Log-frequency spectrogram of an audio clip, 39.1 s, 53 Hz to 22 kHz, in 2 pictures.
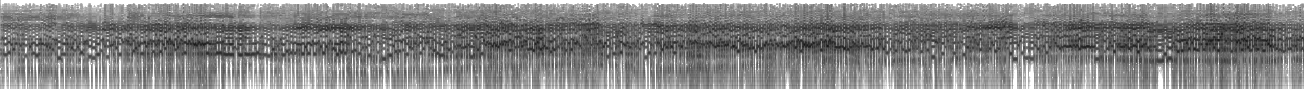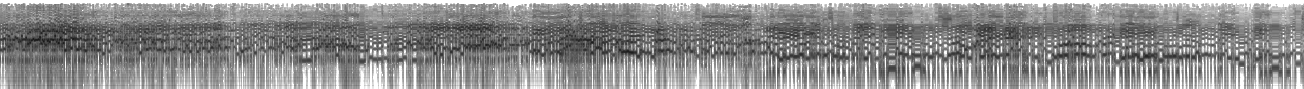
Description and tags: Computer hysterics
This is how a computer from the 70’s would probably sound while losing its mind. Sample generated via computer synthesis.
